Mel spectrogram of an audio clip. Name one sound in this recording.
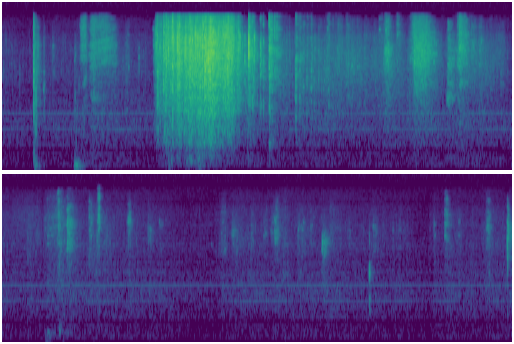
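Trading cards shuffle and tap against each other.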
